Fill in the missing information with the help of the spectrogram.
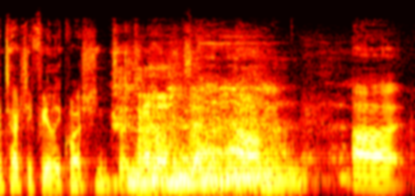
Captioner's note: laughter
